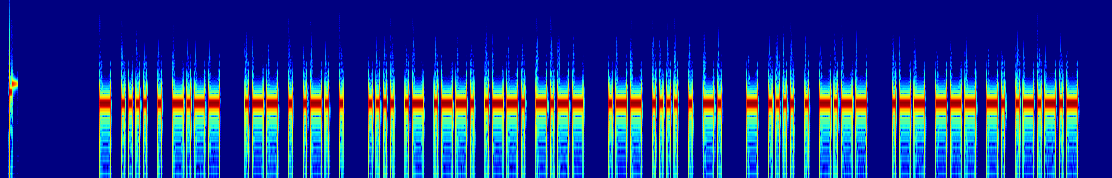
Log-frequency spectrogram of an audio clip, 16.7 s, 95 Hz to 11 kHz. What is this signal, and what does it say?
Morse code, heard as a keyed tone, about 22 wpm, 700 Hz. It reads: THEY WERE HAPPY WHEN THEY WON.
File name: practice / 22wpm / Sentences with 2-Word Phrases - 22wpm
